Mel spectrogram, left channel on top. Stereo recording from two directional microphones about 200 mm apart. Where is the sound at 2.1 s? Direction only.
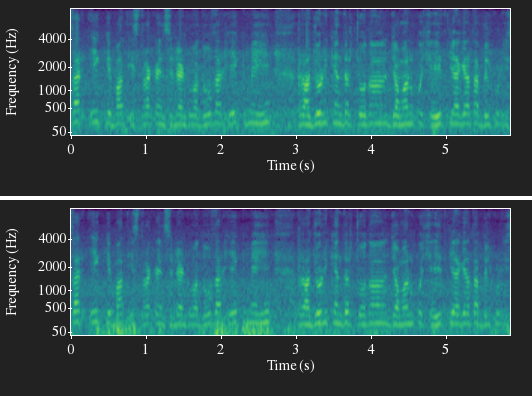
65° right (ahead or behind).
